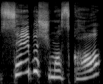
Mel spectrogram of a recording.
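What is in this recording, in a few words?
"save shimasu ka", Japanese, girl; voice; info girl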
